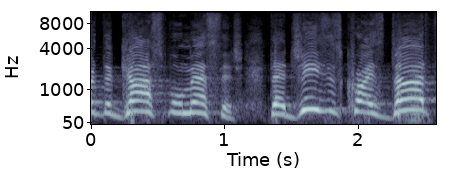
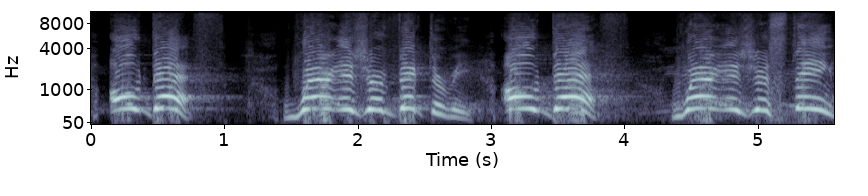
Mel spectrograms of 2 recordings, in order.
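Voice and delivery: declared with full conviction, meaning every single word; 4 semitones higher than usual. Leading a congregation in a verse after stopping them: saying it like you mean it. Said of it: "we say it like we mean it".

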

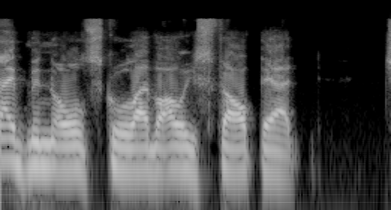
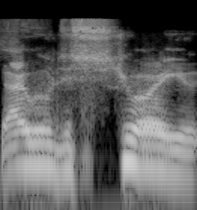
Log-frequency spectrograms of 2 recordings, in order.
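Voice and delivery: put-on western European villain accent. Praising the show's Kingpin, the speaker quotes him in Kingpin's Western European voice. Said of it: "that like Western European voice".

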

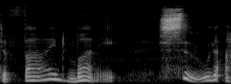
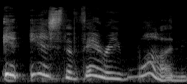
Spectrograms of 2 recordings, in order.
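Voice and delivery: delighted, joyful, drawn-out cry, very high pitch; 13 semitones higher, 4 dB louder than usual. A lost chipmunk answers the old rabbit holding out a penny, crying out joyfully. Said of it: "cried the lost chipmunk joyfully".

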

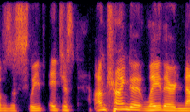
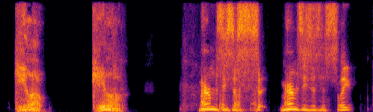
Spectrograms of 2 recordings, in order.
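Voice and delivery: put-on drunken, slurred-style loud whisper. Retelling how a friend sneaked in at night: imitating drunk loud whispering. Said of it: "Doing that drunk, loud, like, whispering".

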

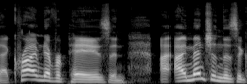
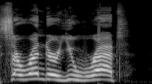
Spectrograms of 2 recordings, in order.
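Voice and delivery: high, play-acted, heroic superhero yell; 10 semitones higher than usual. Recapping a Batman episode as Batman jumps in, retelling a yell.

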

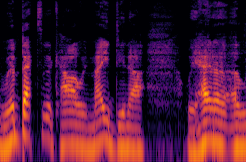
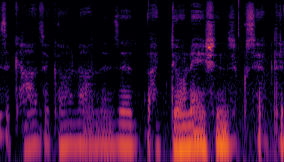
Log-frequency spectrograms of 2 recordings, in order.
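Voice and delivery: very quiet, hushed whisper; 10 dB quieter than usual. Retelling what the desk worker said at a loud concert: imitating someone whispering. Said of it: "the guy behind the desk was whispering".

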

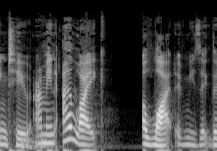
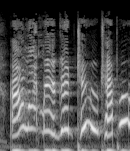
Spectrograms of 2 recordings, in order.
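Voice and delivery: very high, swooping put-on old-person voice; 6 dB louder than usual. Joking about own old-fashioned taste in music: put-on very old person voice. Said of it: "I sound a hundred years old".

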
